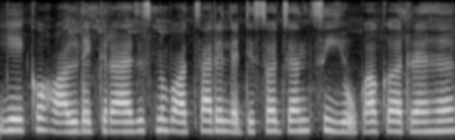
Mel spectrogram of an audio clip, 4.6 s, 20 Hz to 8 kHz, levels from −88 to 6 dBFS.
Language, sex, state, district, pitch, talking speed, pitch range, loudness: Hindi, female, Bihar, Darbhanga, 215 Hz, 210 wpm, 205-225 Hz, -15 LUFS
